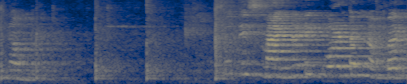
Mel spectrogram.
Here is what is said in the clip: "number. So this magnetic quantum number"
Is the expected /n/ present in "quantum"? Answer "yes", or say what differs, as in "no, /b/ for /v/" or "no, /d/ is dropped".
no, /l/ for /n/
